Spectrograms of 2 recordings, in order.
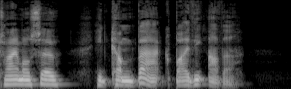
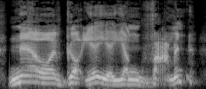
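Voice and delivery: raised, angry farmer's cry; shout; 4 semitones higher, 3 dB louder than usual. A narrator's reading. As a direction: pounce on the trespasser with a cry. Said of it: "he heard a shout".

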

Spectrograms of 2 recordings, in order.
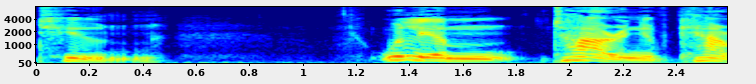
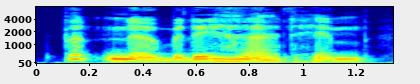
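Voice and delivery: plain reading voice

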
